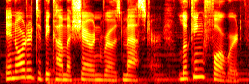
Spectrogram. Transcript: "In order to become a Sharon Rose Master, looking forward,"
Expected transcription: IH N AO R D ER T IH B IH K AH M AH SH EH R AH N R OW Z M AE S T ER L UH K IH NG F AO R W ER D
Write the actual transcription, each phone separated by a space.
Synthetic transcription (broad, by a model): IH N AO R D ER T IH B IH K AH M AH SH EH R AH N R OW Z M AE S T ER L UH K IH NG F AO R W ER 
